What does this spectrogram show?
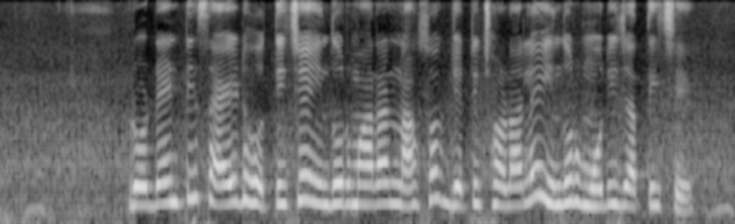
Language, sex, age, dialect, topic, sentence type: Bengali, female, 18-24, Western, agriculture, statement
